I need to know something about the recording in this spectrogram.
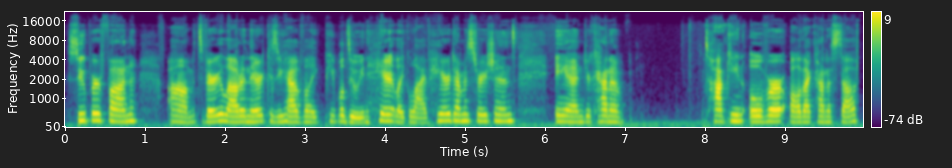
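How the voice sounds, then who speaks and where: Young woman, a bit raspy today, bubbly and chatty, lots of like and kinda. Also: mid-range voice. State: slightly raspy voice. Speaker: nail tutorial creator. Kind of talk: casual tutorial voice-over.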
